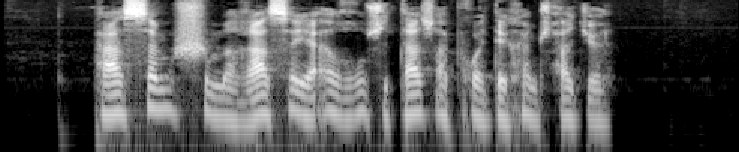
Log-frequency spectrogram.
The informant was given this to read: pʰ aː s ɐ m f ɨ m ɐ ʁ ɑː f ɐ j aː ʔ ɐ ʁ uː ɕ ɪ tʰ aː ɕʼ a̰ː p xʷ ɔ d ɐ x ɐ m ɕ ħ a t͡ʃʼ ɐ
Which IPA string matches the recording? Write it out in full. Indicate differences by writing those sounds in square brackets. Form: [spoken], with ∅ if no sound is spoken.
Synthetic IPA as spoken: pʰ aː s ɐ m [ʂ] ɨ m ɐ ʁ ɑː [s] ɐ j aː ʔ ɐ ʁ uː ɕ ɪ tʰ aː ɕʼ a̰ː p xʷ ɔ d ɐ x ɐ m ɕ ħ a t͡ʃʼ ɐ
